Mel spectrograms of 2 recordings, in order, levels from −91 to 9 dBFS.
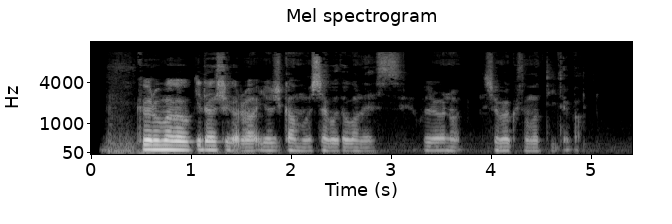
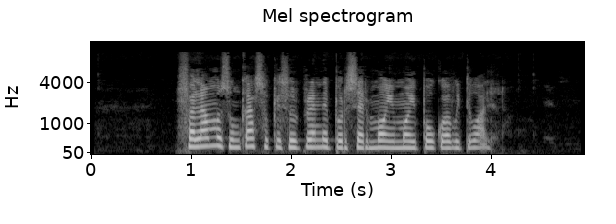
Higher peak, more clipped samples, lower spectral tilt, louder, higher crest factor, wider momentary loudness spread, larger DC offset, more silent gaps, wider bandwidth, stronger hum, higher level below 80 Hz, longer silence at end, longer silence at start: first, 0 dBFS vs -8 dBFS; neither; first, -7.5 dB/octave vs -5 dB/octave; first, -18 LUFS vs -23 LUFS; about the same, 18 dB vs 16 dB; first, 25 LU vs 9 LU; neither; neither; about the same, 11 kHz vs 11.5 kHz; neither; first, -52 dBFS vs -62 dBFS; second, 0.65 s vs 0.9 s; second, 0.25 s vs 0.85 s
